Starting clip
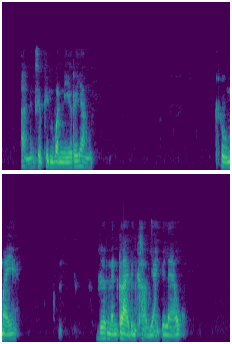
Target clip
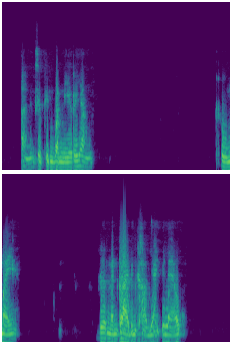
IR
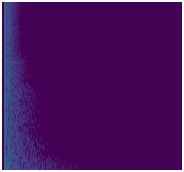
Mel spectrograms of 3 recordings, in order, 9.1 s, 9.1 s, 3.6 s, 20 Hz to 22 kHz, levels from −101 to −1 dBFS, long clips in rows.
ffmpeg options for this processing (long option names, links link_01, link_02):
-af "agate=range=-10dB:threshold=-48dB:ratio=16:detection=peak,aeval=exprs='(tanh(15.8*val(0)+0.5)-tanh(0.5))/15.8':channel_layout=same,volume=6dB"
